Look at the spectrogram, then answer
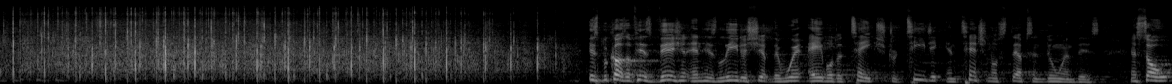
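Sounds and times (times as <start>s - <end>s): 
audience applause: 0.0s - 5.7s
speech: 5.9s - 11.7s.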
